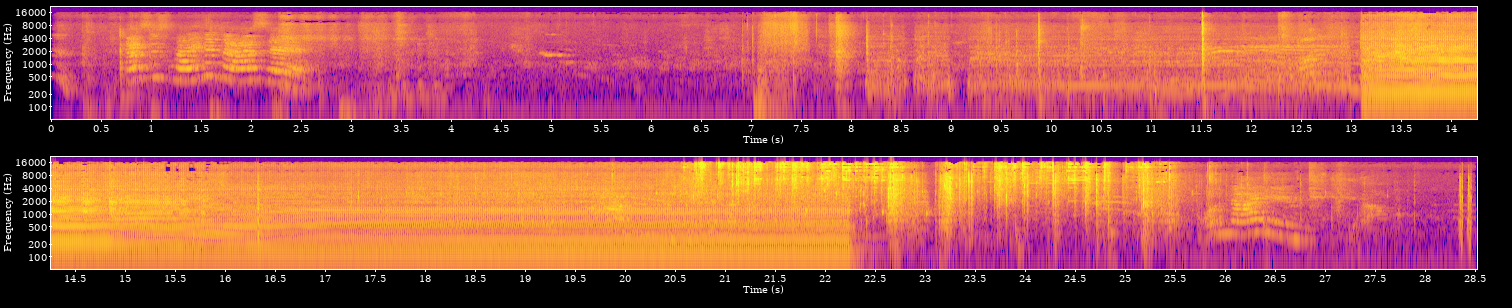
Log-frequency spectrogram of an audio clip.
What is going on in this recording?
I turned on the coffee machine and put my keychain next to it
